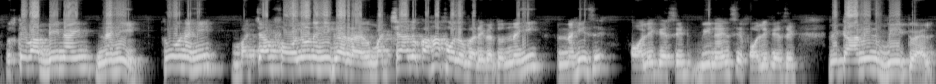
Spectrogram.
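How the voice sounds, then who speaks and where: A man with a high-sitting voice explains memory tricks for a general studies lesson, talking to viewers as if they were friends. He repeats his points and poses questions he then answers himself, at a moderate pace on a rough recording.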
